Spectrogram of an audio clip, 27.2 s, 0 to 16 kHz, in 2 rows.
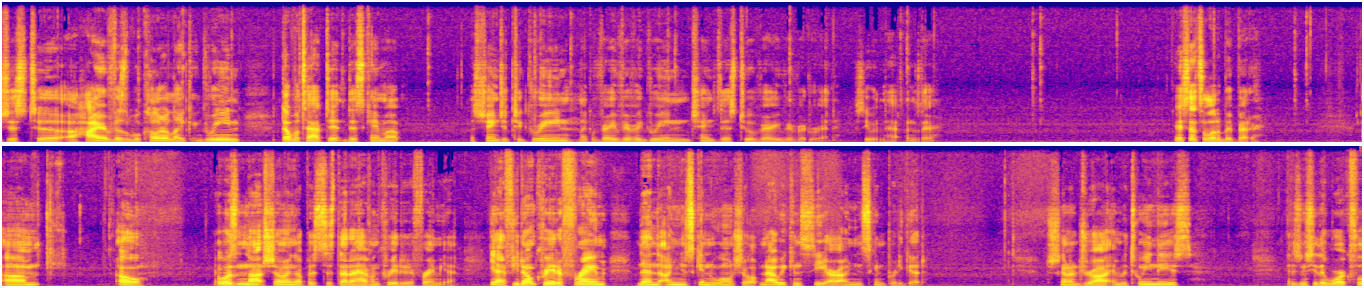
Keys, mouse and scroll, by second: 15.0 middle click, 17.7 middle click, 25.9 b.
